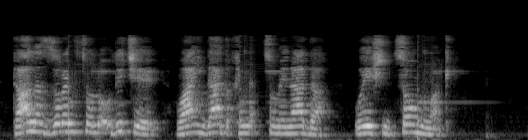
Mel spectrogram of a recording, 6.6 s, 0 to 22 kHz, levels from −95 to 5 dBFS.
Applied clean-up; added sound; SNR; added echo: neural separator model SepFormer DNS4.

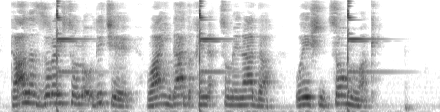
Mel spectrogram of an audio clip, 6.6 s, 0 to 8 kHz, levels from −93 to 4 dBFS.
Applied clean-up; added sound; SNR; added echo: none; Glass; 2 dB; reverberation time 0.2 s.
